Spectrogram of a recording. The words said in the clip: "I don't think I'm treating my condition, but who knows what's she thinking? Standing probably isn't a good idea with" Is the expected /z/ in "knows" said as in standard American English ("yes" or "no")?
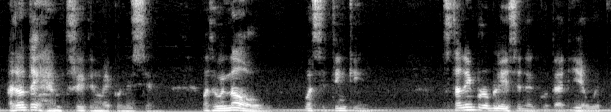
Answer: no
